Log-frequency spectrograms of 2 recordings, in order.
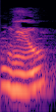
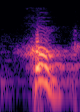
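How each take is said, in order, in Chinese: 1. 该音节读作 niu。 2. 该音节读作 hong。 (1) "你念错了，这个不是念牛啊" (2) "这个念哄啊"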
